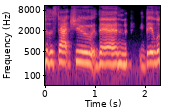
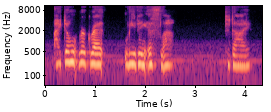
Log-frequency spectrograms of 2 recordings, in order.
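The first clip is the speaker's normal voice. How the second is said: whispering very quietly. Voicing a character confessing a secret to a statue: whispering very quietly. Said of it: "lean in really close and whisper very quietly".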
